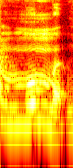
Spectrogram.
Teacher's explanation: میم میم دو پیش مم. ٹھیک ہے, جو لاسٹ میں نون کی آواز آتی ہے اس کو ہم نے نہیں پڑھنا, میم کو ساتھ ملانا ہے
